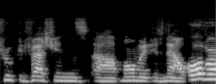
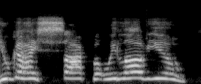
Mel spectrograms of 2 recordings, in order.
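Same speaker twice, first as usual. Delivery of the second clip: put-on acted, slurred drunken yelling; 8 semitones higher than usual. Retelling yelling out during a quiet ballad at a concert: imitating a drunken yell. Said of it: "I got up and I yelled".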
